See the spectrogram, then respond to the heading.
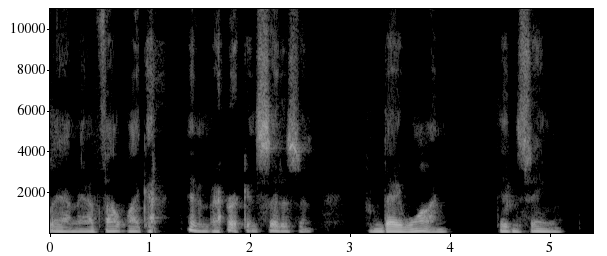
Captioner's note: laughing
